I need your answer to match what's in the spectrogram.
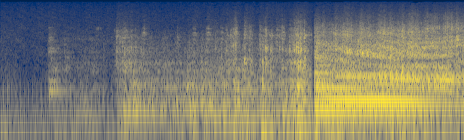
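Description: A record-attempt car's engine revs up and roars on desert salt flats at night, growing steadily louder in stages, then settles into a loud, sustained, droning whine. There is no talking.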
